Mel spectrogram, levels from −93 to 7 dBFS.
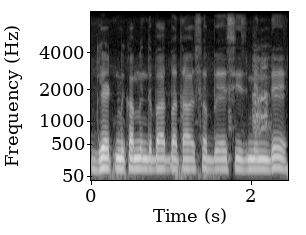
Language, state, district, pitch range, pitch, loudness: Gondi, Chhattisgarh, Sukma, 130-140 Hz, 135 Hz, -18 LUFS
